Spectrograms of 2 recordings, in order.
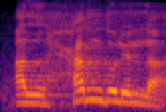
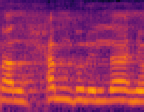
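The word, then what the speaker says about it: الحمد لله: এই হা এর মাখরাজ কোথায়? হা এর মাখরাজ কোথায় বলেন একজন? কণ্ঠনালীর মাঝখান থেকে। এখান থেকে আপনি উচ্চারণ করছেন আলহামদুলিল্লাহ রব্বিল আলামিন। অর্থ দাঁড়াচ্ছে সমস্ত প্রশংসা জগৎসমূহের রব আল্লাহর জন্যে, ঠিক আছে? কিন্তু আপনি এই হায়ে হুত্তির জায়গায় যদি হায়ে হাওয়াস পড়েন, যার মাখরাজ অন্য জায়গা থেকে, আপনি পড়ছেন ফর এক্সাম্পল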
